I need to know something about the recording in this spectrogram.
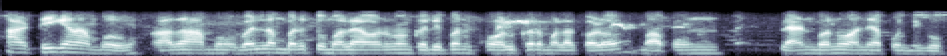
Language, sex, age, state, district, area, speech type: Marathi, male, 18-30, Maharashtra, Thane, urban, conversation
